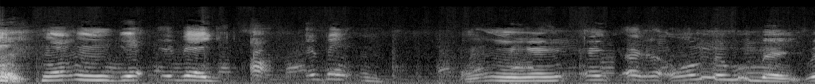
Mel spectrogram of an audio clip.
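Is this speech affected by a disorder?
Yes: cerebral palsy.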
